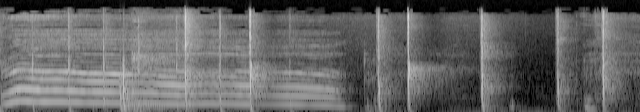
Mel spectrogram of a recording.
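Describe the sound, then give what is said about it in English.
A short applause sound effect: scattered, uneven hand claps, joined for the first half by a sustained, steady-pitched cheering voice, then a few sharper claps trailing off alone. “I need my applause joint.”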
